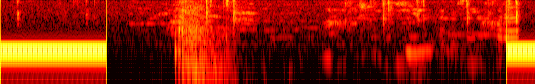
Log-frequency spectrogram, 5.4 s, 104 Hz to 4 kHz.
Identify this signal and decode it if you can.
Ringback tone (North America), 440 + 480 Hz.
